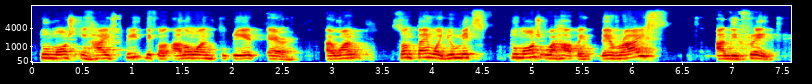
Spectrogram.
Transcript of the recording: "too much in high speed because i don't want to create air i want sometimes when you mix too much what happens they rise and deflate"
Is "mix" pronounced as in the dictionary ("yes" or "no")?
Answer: yes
